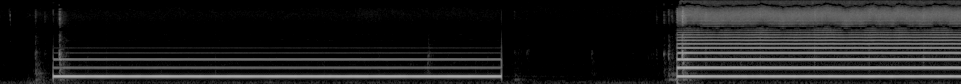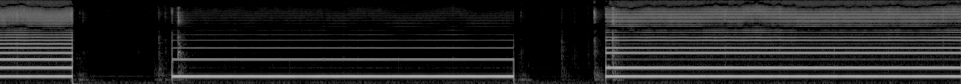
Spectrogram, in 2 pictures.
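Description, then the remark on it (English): Synthesized sawtooth and pulse waveforms, played to demonstrate differences in timbre: steady held tones at one pitch, played as four separate notes of a few seconds each. The first is mellower; the later three sound bright and buzzy. “Note that both the sawtooth and pulse waves sound somehow brighter.”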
